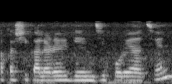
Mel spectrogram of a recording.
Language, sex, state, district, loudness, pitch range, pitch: Bengali, female, West Bengal, Paschim Medinipur, -15 LUFS, 190-205 Hz, 195 Hz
